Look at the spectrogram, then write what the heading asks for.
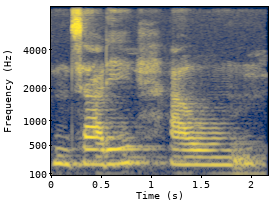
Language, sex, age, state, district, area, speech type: Odia, female, 30-45, Odisha, Mayurbhanj, rural, spontaneous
